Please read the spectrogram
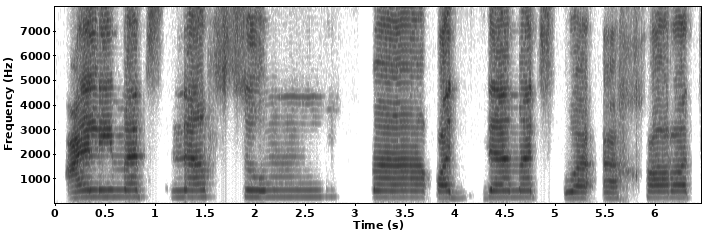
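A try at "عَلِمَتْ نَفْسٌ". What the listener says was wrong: Alimat nafsum taknya, tak sukunnya dijelaskan. Alimat hamasnya dikeluarkan. Alimat. Jadi itu adanya di ujung lidah lagi. Ujung lidah bertemu dengan tempat tumbuh gigi seri atas. Alimat tati tu at. Jadi dia ada hamasnya ya. Tati tu at.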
